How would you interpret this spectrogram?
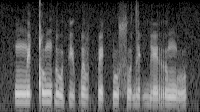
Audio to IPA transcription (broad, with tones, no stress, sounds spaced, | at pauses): ŋ͡m e˦ ǃ u˦ ŋ ɗ u˨˥ pʲ u˨˥ ɓ ə˦ v k͡p e˨˥ k͡p u˦ sʷ ə˨˥ d e˨˥ ɡ͡b e˨˥ r u˦ ŋ u˨˥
